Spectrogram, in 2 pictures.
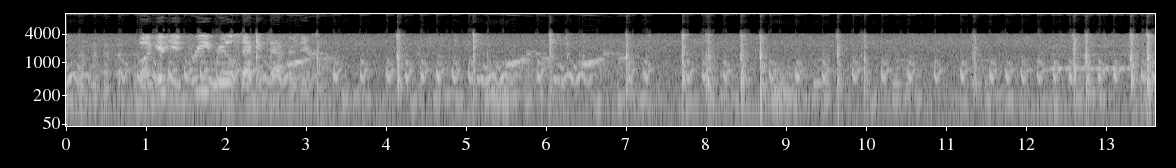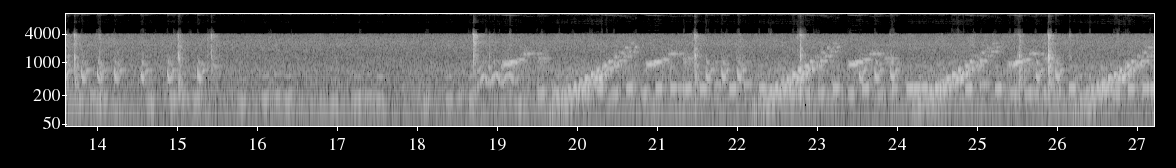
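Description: An early arcade game plays bleeping and chirping sound effects.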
